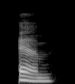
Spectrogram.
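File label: "m", American English; everyone-can-use-english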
